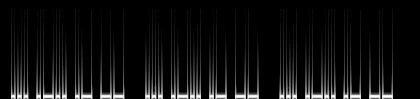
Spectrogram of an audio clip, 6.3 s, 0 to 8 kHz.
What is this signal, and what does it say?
Morse code, heard as a keyed tone, about 25 wpm, 250 Hz. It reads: SLAM SLAM SLAM
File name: morse / morse-training-25WPM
